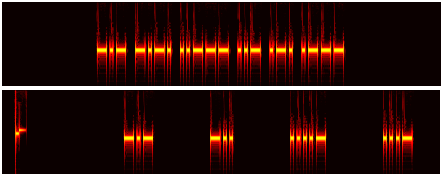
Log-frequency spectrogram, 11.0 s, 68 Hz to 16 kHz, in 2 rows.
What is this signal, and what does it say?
Morse code, heard as a keyed tone, about 30 wpm, spaced as for 18 wpm, 700 Hz. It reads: KC2URJ KD4V
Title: USA Call Signs - 6 Characters - 6x Character Spacing - 30wpm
